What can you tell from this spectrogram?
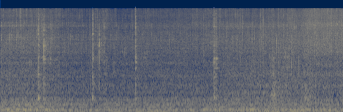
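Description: Tomato wedges sizzling in hot oil with fried onions and garlic in a kadai, stirred with a spatula that clicks and scrapes against the pan a few times in the first few seconds.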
